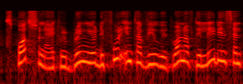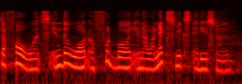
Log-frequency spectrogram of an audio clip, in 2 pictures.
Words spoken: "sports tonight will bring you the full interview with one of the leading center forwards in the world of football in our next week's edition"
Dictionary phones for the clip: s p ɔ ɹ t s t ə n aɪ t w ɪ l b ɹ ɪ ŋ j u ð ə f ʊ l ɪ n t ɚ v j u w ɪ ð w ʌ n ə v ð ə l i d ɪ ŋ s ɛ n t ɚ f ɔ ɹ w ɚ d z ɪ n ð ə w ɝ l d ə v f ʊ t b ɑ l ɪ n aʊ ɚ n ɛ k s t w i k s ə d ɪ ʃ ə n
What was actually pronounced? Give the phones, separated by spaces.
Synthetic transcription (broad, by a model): s p ɔ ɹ t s t ə n aɪ t w ɪ l b ɹ ɪ ŋ j u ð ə f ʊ l ɪ n t ɚ v j u w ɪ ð w ʌ n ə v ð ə l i d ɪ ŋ s ɛ n t ɚ f ɔ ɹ w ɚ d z ɪ n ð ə w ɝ d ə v f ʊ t b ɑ l ɪ n aʊ ɚ n ɛ k s t w i k s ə d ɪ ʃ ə n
